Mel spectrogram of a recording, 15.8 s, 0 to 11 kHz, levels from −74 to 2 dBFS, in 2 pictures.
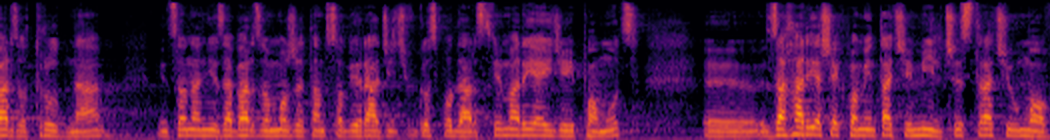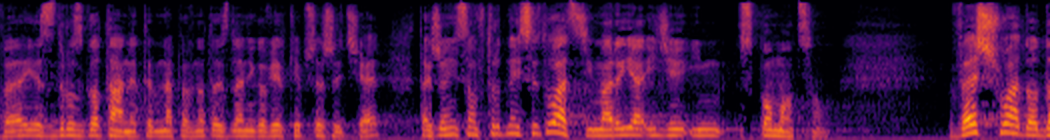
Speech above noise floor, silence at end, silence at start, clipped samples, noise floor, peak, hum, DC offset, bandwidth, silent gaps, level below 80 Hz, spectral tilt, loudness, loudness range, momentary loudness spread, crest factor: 24 dB; 0 s; 0 s; under 0.1%; -49 dBFS; -4 dBFS; none; under 0.1%; 11 kHz; none; -52 dBFS; -3.5 dB/octave; -25 LUFS; 3 LU; 9 LU; 22 dB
